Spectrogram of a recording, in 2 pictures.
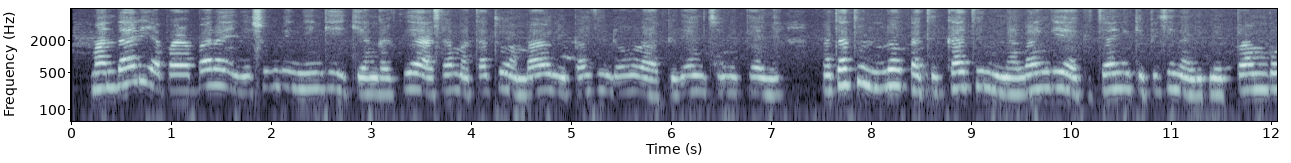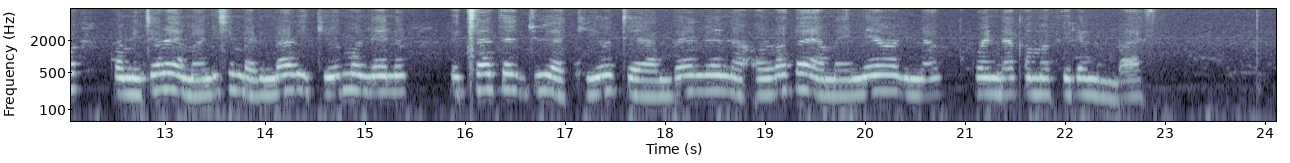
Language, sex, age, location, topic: Swahili, female, 25-35, Nairobi, government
